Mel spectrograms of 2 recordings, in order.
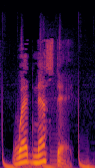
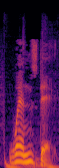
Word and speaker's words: Wednesday: it is ballet next is Wednesday many people pronounce it as wedness day but the correct way to say it is Wednesday moving on to asthma some people say asked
